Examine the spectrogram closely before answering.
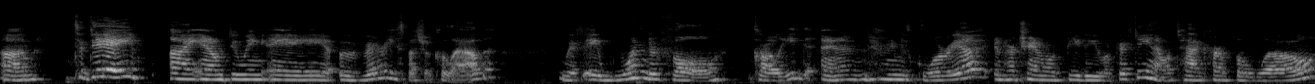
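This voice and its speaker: Noticeable background noise sits behind this woman's fairly high voice. She speaks at a fairly slow pace with lively intonation. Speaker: beauty YouTuber. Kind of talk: makeup tutorial. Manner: mumbling.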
